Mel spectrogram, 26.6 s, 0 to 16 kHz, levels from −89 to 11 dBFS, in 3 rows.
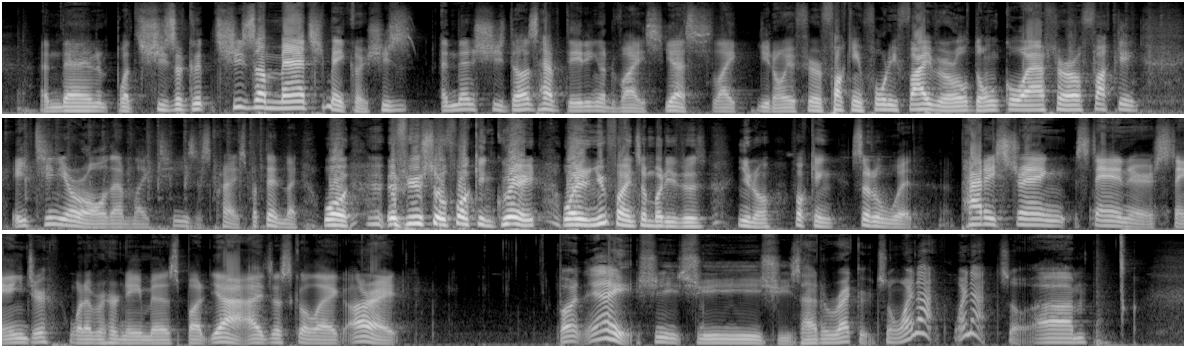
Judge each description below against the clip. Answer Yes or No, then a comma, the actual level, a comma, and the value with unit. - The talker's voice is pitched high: No, medium, 140 Hz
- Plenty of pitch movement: Yes, wide, 5.7 semitones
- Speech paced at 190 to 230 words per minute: Yes, fast, 205 wpm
